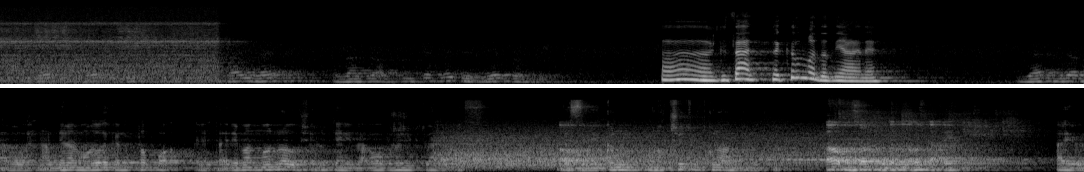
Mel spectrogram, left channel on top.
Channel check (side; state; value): both; different; correlation 0.00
